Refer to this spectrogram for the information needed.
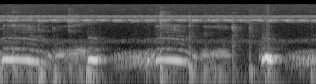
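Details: Trained local Barbary dove cooing in its manggung style: deep, drawn-out coo phrases with brief emphatic notes, repeated roughly every one to one and a half seconds, over low rumbling background noise and faint clicks.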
